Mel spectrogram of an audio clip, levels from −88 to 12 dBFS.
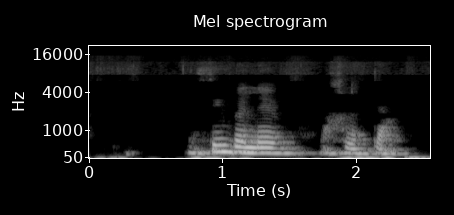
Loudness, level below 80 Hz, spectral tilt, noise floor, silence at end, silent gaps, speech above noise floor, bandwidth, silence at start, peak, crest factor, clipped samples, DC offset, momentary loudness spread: -21 LUFS; -46 dBFS; -9.5 dB/octave; -49 dBFS; 0 s; none; 28 dB; 13 kHz; 0.05 s; -6 dBFS; 16 dB; under 0.1%; under 0.1%; 16 LU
